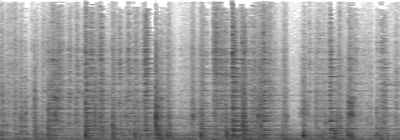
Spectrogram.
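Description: Light, irregular clicks and clinks of a plastic thermistor clip being worked onto the metal cooling fins inside an RV refrigerator.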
